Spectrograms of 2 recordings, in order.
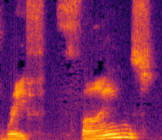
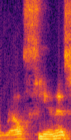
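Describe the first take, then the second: First: The first name rhymes with safe, no L sound. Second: The first name has an L sound, like Ralph. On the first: The speaker calls it right. "but it's Rafe" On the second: The speaker calls it wrong. "however people want to pronounce it"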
